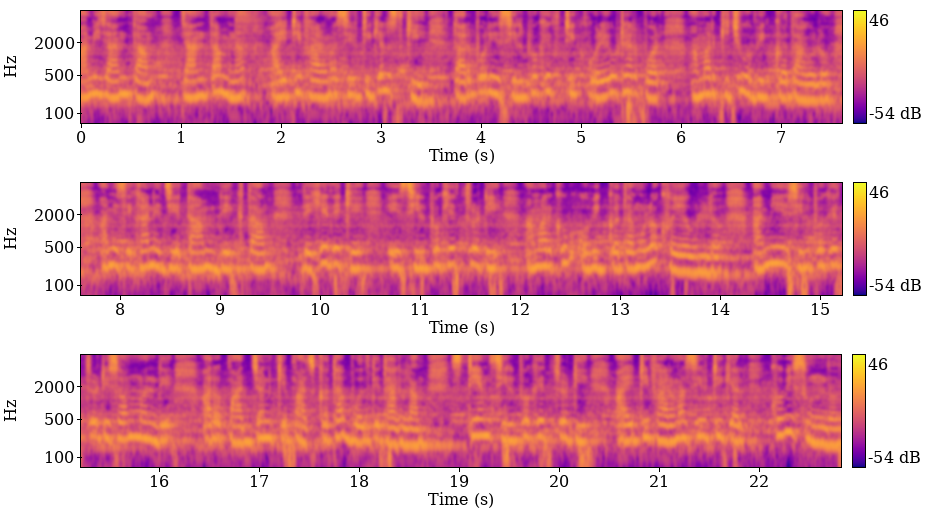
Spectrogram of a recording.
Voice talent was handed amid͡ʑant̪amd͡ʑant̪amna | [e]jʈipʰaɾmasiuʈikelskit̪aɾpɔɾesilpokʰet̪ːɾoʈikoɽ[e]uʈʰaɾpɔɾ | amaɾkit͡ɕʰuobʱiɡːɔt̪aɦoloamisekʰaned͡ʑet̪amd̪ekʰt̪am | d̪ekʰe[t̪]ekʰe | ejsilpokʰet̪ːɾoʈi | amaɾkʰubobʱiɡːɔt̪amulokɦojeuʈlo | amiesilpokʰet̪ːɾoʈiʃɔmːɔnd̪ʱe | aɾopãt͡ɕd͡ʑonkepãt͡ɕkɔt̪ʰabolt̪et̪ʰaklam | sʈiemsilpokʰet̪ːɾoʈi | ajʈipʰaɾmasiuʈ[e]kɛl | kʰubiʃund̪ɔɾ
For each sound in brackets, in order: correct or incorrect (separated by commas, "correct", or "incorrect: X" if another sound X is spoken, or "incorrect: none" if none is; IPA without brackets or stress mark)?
incorrect: a, correct, incorrect: d̪, incorrect: i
